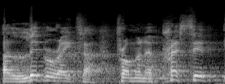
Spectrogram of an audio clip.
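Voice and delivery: ordinary talk

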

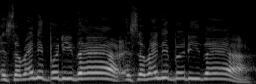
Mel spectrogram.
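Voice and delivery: retold cry for help from a cliff ledge; mock shout for help. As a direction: call up the cliff, pitched high. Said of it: "he shouts out".

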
